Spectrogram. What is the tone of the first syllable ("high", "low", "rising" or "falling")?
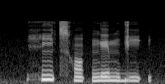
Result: high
